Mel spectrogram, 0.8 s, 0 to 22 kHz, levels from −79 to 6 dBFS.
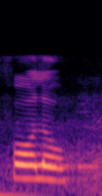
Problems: constant background noise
